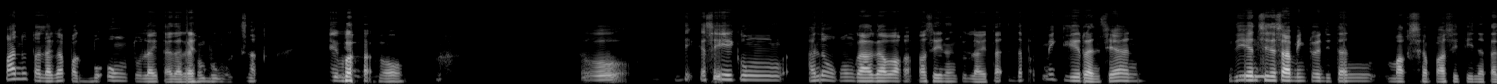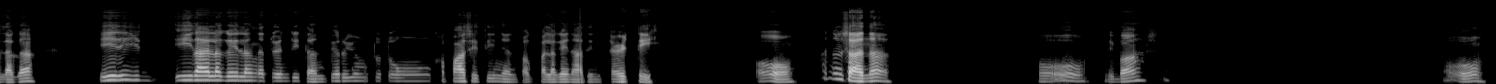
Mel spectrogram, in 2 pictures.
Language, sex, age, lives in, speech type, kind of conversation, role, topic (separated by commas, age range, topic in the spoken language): Filipino, male, 30-34, Philippines, conversation, unstructured, none, Paano mo tinitingnan ang kasalukuyang kalagayan ng pamahalaan sa bansa?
